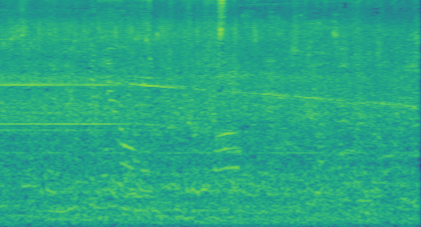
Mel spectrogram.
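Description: Indistinct voices of people talking in a hall, with a faint steady high-pitched tone that fades partway through and a few light clicks around the middle.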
